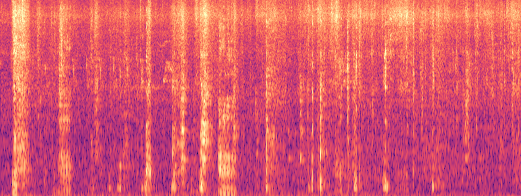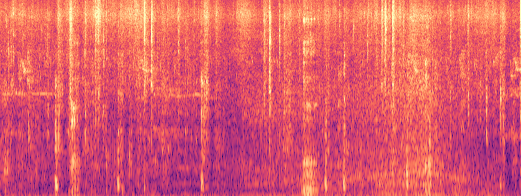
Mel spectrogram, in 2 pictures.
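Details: Piglets about seven months old of Mizo pig stock with Yorkshire, Hampshire, Duroc and Landrace lines, giving short broadband grunts and snorts in irregular bursts, some clustered, over a low background hum.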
